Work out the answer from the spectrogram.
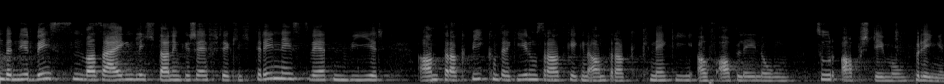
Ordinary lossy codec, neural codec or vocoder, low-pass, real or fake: none; none; 7.2 kHz; real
